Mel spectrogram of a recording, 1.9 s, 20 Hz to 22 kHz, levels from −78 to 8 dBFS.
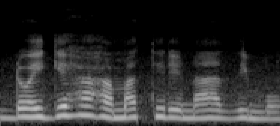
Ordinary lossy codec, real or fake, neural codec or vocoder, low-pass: none; fake; vocoder, 44.1 kHz, 128 mel bands every 512 samples, BigVGAN v2; 19.8 kHz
